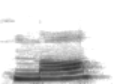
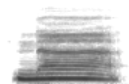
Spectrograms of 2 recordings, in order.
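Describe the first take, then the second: First: The vowel is heavy and deep, with full mouth. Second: The vowel is thin and light, with open mouth. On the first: The speaker calls it wrong. "I don't say no" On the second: The speaker calls it right. "I say na, na ... So it's always thin"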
